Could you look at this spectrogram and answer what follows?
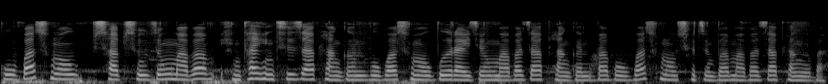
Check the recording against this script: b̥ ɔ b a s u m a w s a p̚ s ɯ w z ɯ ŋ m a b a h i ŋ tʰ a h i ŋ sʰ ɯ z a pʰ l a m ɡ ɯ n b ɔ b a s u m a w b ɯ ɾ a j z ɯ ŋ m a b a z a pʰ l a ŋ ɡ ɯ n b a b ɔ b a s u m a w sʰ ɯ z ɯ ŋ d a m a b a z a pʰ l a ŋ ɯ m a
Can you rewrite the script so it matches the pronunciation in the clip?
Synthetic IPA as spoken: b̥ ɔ b a s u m a w s a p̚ s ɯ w z ɯ ŋ m a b a h i ŋ tʰ a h i ŋ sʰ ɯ z a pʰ l a ŋ ɡ ɯ n b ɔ b a s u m a w b ɯ ɾ a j z ɯ ŋ m a b a z a pʰ l a ŋ ɡ ɯ n b a b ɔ b a s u m a w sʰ ɯ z ɯ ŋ b a m a b a z a pʰ l a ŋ ɯ b a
